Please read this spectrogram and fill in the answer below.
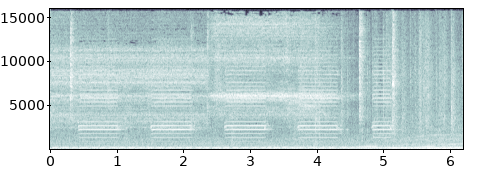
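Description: Scania N280UD bus's five-cylinder diesel idling at a stop while the door warning beeper sounds about once a second, five times. Near the end the beeping stops and a rising whine comes in as the bus pulls away, getting louder.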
